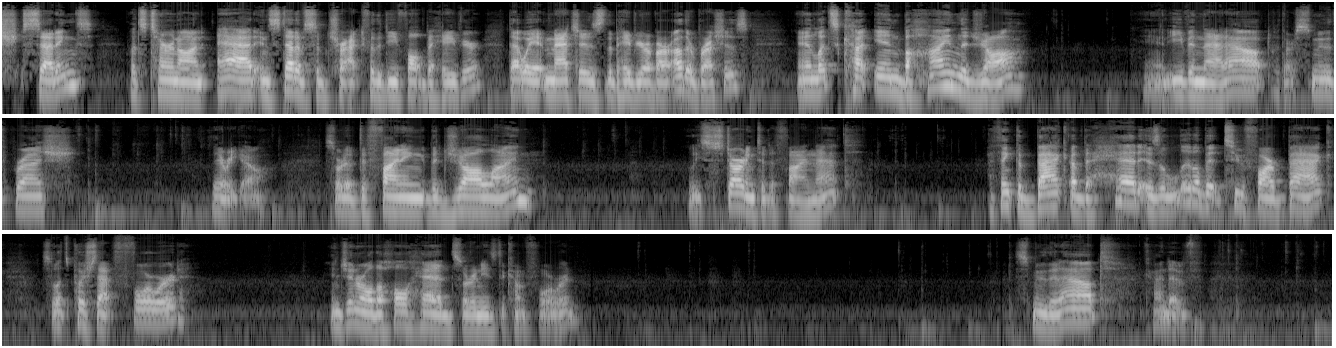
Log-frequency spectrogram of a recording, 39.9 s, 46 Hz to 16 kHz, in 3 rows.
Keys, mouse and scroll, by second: 4.4 f, 5.7 f, 6.9-16.6 middle drag, 8.4-16.6 drag, 10.6 f, 14.2 f, 16.7-18.3 middle drag, 16.9-19.6 drag, 20.6 f, 21.9 f, 22.3 f, 22.8-24.1 drag, 22.8-24.1 middle drag, 24.1 f, 24.1 g, 26.3 f, 27.9-35.5 drag, 27.9-29.3 middle drag, 31.4 f, 33.1 f, 33.6 f, 34.2 f, 35.2 middle click, 35.7 f, 38.3 click, 38.7 middle click, 39.1 f, 39.7 f.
